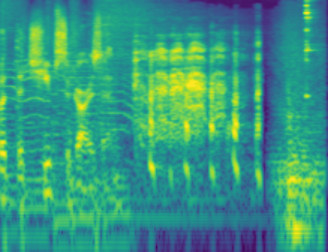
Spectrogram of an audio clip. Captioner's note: laughs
